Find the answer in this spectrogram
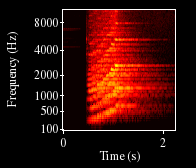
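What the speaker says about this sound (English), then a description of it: "our woodwind run sounds like this." A quick rising run of sampled orchestral woodwind notes, all woodwinds together, swells in, then rings out and decays over a couple of seconds.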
